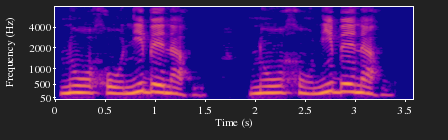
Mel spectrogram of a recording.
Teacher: Nuhu, so as you know with dhamma you have to circle your lips, so you circle your lips in ha dhamma, hu, but you return quickly to do noon kasra without circling, then you join it with the ba sakin with qalqala, nuhun ibnahu.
